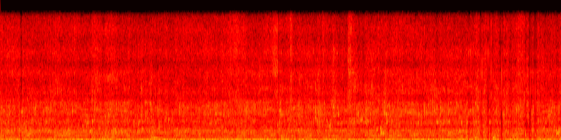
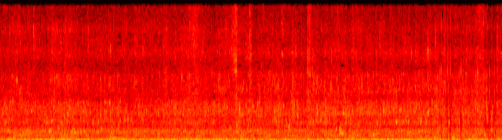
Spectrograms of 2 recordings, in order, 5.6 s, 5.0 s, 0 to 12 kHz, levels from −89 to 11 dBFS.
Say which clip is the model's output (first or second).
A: first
